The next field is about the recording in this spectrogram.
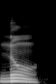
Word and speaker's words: Nue: It's new. It's spelled N-U-E.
